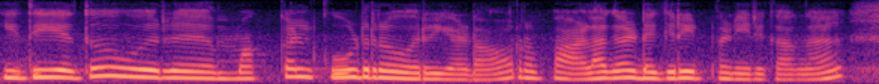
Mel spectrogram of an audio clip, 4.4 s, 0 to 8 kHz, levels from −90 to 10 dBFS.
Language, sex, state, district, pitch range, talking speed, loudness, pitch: Tamil, female, Tamil Nadu, Kanyakumari, 215-260 Hz, 165 wpm, -14 LUFS, 230 Hz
